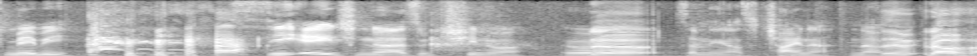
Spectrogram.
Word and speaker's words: quinoa: And then some quinoa. Oh. The hilarity of how people pronounce this one. Quinoa. Quinoa. Eh? Quinoa. It's quinoa. It's spelled like very foreign, but it's quinoa.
